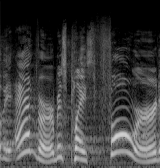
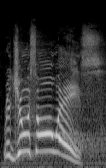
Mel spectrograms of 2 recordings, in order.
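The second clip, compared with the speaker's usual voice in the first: high, loud, slow preaching; "Rejoice always" shouted slowly and high; proclaimed command; 11 semitones higher, 5 dB louder, slower than usual. Acted. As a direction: ring it out slowly from the pulpit. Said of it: "preacher proclaiming the command".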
